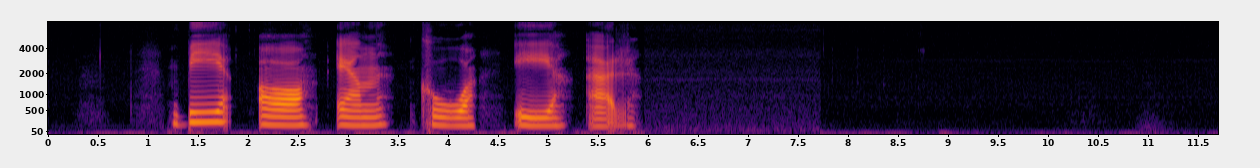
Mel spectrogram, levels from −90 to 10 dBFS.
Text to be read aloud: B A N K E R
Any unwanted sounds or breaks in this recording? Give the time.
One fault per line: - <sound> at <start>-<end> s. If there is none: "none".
none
